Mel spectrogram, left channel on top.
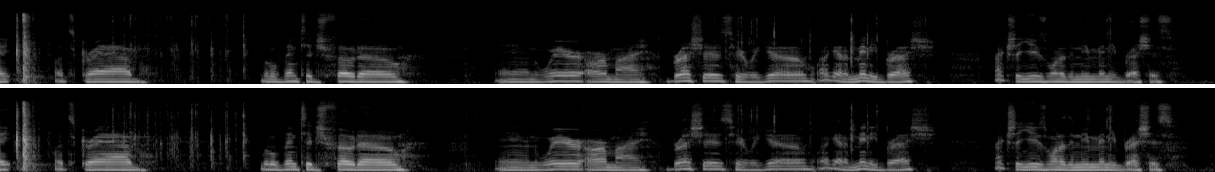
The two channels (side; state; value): both; normal; correlation 0.58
